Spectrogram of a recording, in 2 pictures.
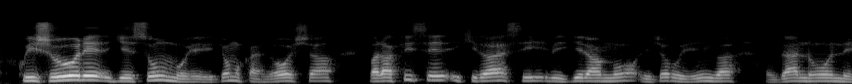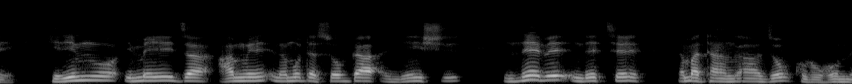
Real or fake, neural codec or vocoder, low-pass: fake; codec, 16 kHz, about 1 kbps, DyCAST, with the encoder's durations; 7.2 kHz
